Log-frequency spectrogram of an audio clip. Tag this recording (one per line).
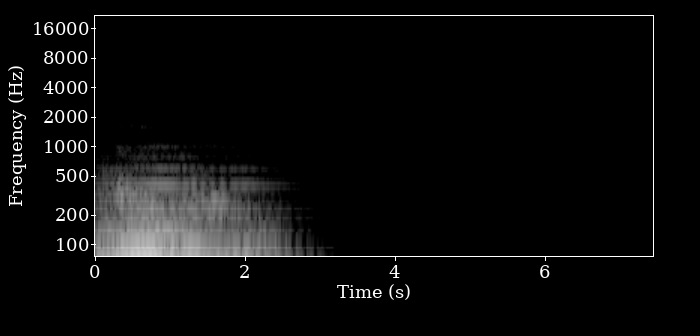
Sound
Space
Sci-Fi
Game-Creation
Door
Spaceship
Ambient
SciFi
Outer-Space
Effect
